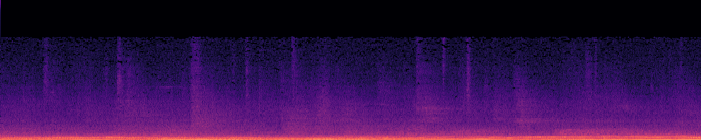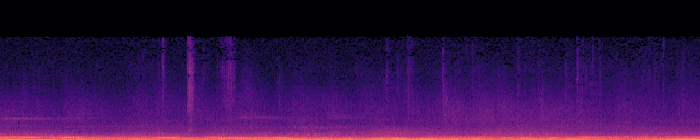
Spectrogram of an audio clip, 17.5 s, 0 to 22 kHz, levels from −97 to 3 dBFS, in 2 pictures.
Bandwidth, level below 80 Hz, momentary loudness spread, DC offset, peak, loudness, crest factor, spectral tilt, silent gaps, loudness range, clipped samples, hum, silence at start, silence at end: 11 kHz; -46 dBFS; 5 LU; under 0.1%; -14 dBFS; -27 LUFS; 12 dB; -9.5 dB/octave; none; 2 LU; under 0.1%; none; 0 s; 0 s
